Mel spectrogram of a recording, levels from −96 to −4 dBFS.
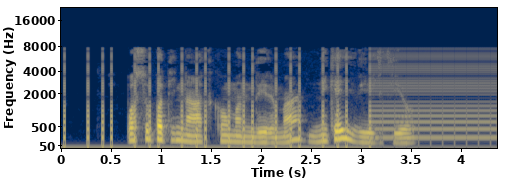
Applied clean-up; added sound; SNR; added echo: none; Telephone; 8 dB; none.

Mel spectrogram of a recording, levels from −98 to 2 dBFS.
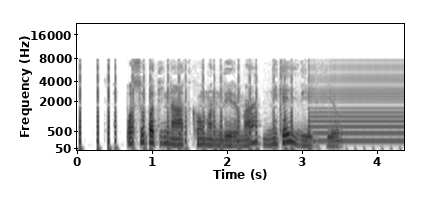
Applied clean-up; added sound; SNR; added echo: neural mask model RNNoise.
